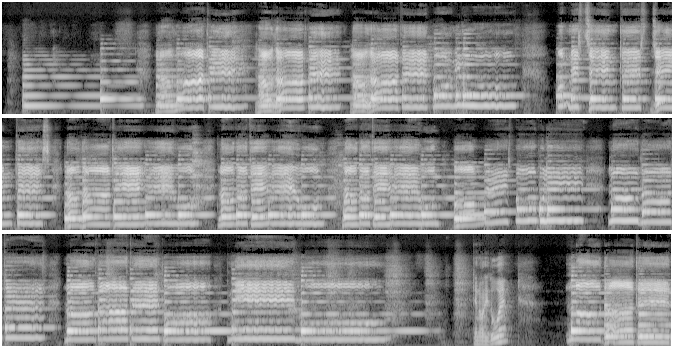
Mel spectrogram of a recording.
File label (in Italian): Tenore; Laudate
